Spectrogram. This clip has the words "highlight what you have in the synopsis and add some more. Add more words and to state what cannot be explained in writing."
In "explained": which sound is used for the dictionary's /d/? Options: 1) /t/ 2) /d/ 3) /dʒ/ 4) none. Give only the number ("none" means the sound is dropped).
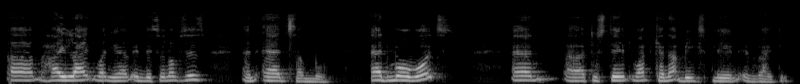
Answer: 2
